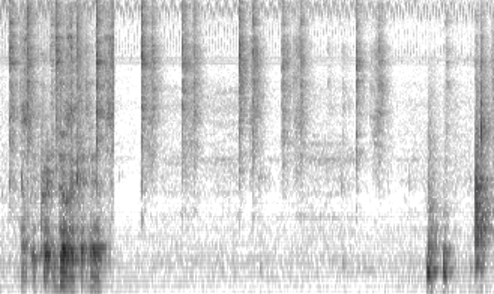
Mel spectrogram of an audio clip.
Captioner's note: the sound of a potato peeler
